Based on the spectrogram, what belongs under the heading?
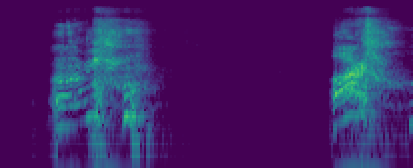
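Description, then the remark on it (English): Two loud sneezes about three seconds apart, the first with a breathy, wavering buildup before the burst, the second sharp and forceful, with silence in between. “I'm about to sneeze.”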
